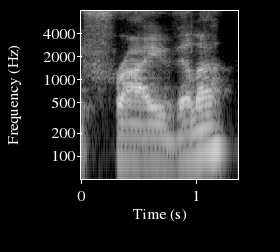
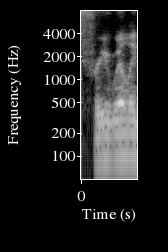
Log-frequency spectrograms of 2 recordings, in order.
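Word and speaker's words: Frey Wille: free willy it is it's f-r-e-y w-i-l-l-e so it's probably fry villa but it's free willy to me uh free willy is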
